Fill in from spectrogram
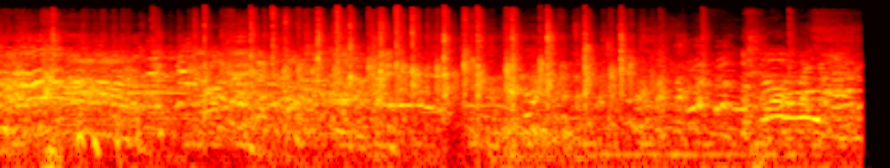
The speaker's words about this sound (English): Anytime a joke ends in an applause, that's and then the lady at the end.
